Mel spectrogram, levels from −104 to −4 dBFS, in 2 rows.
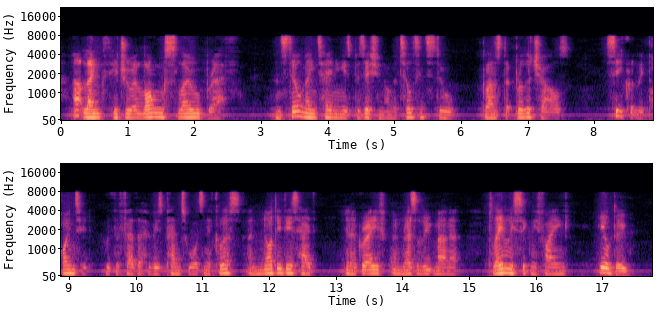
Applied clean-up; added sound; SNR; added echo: none; none; none; none.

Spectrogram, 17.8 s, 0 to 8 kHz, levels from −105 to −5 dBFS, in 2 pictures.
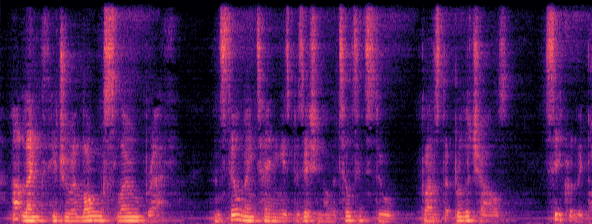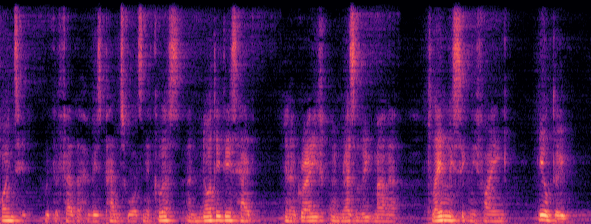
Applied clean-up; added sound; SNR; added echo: none; none; none; reverberation time 1.3 s.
